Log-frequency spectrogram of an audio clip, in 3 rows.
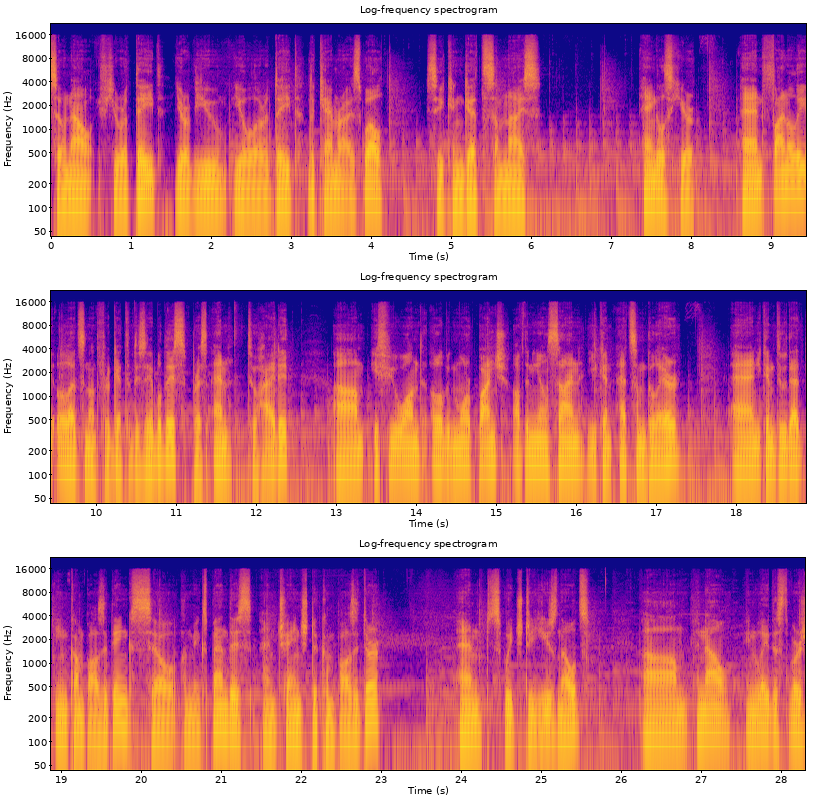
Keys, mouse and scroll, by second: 0.1 middle click, 4.1 scroll down 1, 4.3 scroll up 3, 5.2 shift+middle click, 6.6 shift+middle click, 10.0 click, 11.6 n, 12.5-13.1 shift+middle drag, 19.8 click, 20.1 click, 21.4-22.9 drag, 24.7 click, 25.6 middle click, 26.1 scroll down 1.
